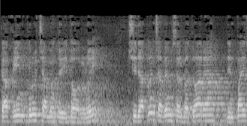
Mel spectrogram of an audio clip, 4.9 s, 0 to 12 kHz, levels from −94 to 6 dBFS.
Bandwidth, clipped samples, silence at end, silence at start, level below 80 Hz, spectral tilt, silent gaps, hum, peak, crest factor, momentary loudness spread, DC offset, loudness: 8.2 kHz; under 0.1%; 0 s; 0 s; -40 dBFS; -6 dB/octave; none; none; -2 dBFS; 14 dB; 5 LU; under 0.1%; -16 LUFS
